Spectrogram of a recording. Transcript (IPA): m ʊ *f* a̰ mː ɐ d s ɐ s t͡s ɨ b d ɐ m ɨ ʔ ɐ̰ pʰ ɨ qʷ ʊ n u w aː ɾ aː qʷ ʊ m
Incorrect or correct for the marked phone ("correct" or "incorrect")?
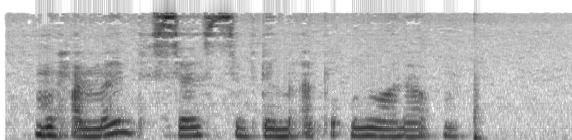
incorrect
